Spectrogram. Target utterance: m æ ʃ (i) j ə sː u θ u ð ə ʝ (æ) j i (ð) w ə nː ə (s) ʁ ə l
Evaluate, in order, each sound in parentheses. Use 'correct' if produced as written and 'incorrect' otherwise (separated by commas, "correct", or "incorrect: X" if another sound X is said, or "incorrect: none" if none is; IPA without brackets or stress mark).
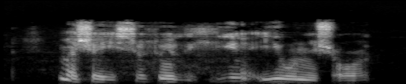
incorrect: æ, incorrect: i, incorrect: none, incorrect: ʃ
